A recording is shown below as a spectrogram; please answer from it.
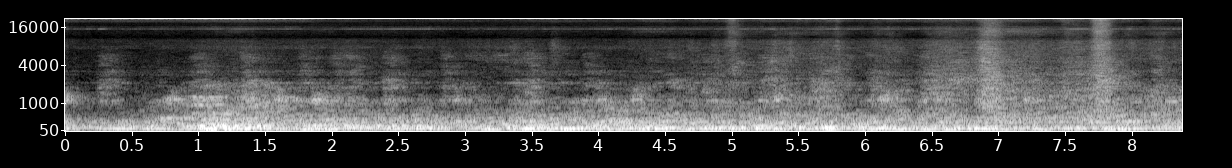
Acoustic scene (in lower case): elevator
